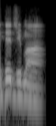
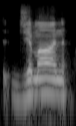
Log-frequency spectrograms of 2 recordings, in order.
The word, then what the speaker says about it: Djimon: Now I usually say Digimon, but that's not how you pronounce his name. It's Djimon Hounsou.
